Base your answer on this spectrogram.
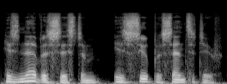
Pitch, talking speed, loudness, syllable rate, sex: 105 Hz, 130 wpm, -15 LUFS, 5.8 syllables/s, male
